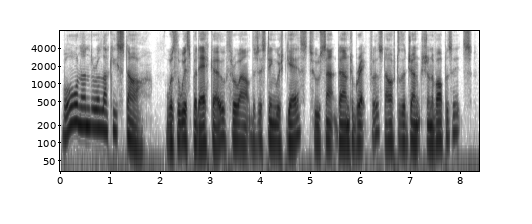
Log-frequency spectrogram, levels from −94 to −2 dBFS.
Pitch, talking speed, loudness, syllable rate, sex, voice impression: 120 Hz, 165 wpm, -17 LUFS, 4.8 syllables/s, male, masculine, very adult-like, slightly thick, cool, sincere, slightly calm, elegant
